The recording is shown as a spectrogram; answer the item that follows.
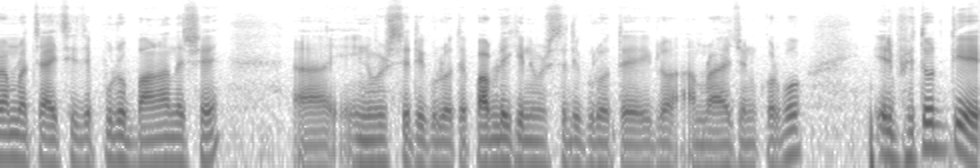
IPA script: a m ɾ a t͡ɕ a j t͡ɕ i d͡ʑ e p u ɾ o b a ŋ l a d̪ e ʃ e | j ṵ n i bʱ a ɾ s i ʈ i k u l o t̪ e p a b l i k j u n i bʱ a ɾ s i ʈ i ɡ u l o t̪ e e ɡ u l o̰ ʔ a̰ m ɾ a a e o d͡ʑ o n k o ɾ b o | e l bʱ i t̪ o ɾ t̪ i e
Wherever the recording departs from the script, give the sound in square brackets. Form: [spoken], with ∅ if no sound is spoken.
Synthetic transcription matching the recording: a m ɾ a t͡ɕ a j [t͡ɕʰ] i d͡ʑ e p u ɾ o b a ŋ l a d̪ e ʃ e | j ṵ n i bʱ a ɾ s i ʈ i [ɡ] u l o t̪ e p a b l i k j u n i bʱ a ɾ s i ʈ i ɡ u l o t̪ e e ɡ u l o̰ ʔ a̰ m ɾ a a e o d͡ʑ o n k o ɾ b o | e [ɾ] bʱ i t̪ o ɾ [d̪] i e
